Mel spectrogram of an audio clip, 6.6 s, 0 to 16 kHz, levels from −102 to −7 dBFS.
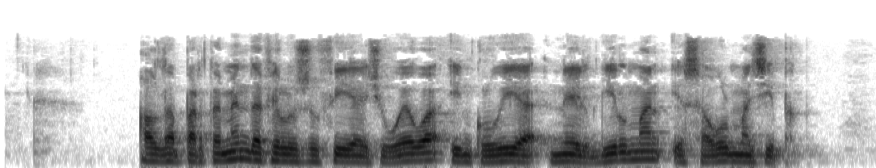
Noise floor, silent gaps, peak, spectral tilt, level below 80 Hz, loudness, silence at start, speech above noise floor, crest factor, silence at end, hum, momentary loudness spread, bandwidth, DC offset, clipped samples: -78 dBFS; none; -2 dBFS; -6 dB/octave; -48 dBFS; -19 LUFS; 1.05 s; 59 dB; 18 dB; 0.6 s; none; 5 LU; 7.6 kHz; under 0.1%; under 0.1%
